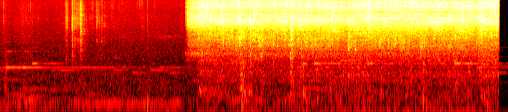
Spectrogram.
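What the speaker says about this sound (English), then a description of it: "I will wash and clean the strawberries" Fresh strawberries being washed at a kitchen sink: a few faint handling clicks, then the tap turns on and water gushes loudly and steadily under the fruit for several seconds before cutting off abruptly.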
